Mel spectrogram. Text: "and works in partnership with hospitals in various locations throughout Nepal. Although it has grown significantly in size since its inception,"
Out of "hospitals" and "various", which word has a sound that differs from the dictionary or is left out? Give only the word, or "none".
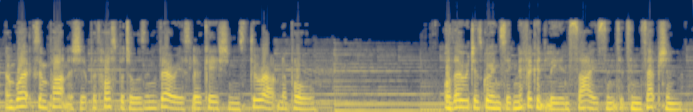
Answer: none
